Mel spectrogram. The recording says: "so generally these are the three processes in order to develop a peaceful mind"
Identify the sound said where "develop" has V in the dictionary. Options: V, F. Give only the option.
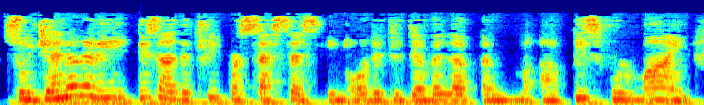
V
